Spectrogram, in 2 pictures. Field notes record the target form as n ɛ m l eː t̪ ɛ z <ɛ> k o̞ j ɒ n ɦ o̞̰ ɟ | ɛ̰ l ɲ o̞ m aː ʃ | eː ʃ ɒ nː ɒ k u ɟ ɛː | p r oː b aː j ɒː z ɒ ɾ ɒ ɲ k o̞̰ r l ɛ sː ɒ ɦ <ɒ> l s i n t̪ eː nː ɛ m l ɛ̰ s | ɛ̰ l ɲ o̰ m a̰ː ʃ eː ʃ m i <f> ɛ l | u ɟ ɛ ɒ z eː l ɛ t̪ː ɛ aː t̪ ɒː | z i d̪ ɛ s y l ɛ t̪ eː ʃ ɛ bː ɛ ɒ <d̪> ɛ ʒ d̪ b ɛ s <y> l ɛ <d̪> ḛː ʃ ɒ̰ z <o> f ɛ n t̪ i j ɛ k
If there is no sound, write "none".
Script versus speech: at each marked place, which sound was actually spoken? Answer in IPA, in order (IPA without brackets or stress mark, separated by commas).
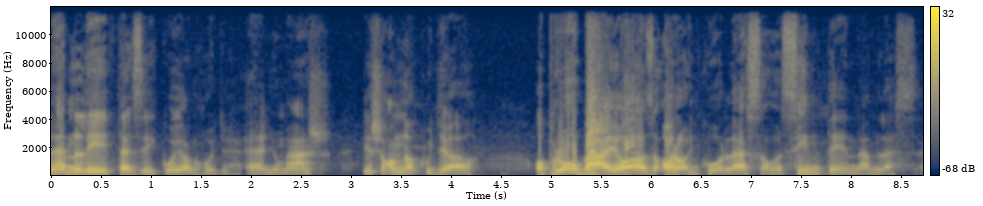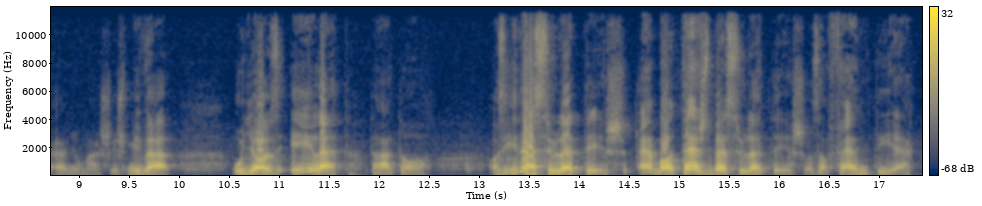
i, o, v, t̪, y, t̪, ɒ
